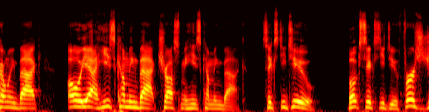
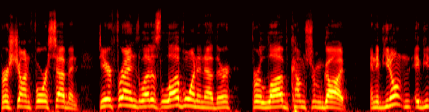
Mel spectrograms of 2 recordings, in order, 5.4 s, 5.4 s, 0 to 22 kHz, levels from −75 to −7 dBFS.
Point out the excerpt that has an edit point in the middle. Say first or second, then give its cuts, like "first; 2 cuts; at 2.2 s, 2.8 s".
first; 1 cut; at 3.2 s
